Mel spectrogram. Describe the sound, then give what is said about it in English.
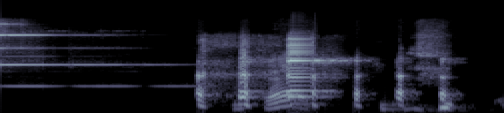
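A single bright bell strike, rung as a penalty each time someone curses, rings out clearly and hangs with a ringing, slowly fading tone for about a second, then voices break in with bursts of chatter and laughter. “Just that bell,”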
